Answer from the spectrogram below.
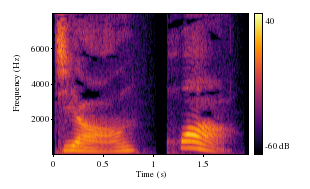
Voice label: "jiang3 hua4", chinese; Giáo trình Hán ngữ

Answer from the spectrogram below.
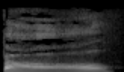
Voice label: "bao", Chinese; 抱; (tính từ) no; Giáo trình chuẩn HSK3

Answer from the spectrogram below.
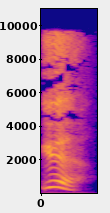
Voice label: "yue4", Chinese; 越; (phó từ) càng; Giáo trình chuẩn HSK3

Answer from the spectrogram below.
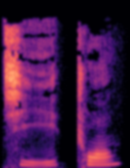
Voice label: "qi3chuang2", chinese; Giáo trình Hán ngữ

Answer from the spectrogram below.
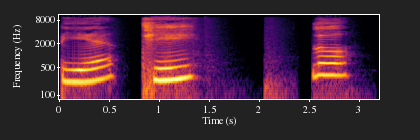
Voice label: "bie2ti2le5", Chinese; 别提了; đừng nhắc đến nữa

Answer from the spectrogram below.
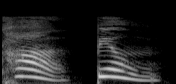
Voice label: "kan4 bing4", chinese; 看病 : khám bệnh; Giáo trình Hán ngữ

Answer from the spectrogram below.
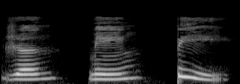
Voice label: "ren2min2bi4", chinese; Giáo trình Hán ngữ

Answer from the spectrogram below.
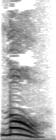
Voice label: "lou4", chinese; 落; rơi, rụng

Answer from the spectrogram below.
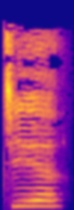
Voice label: "jie1", chinese; 接; (động từ) đón; Giáo trình chuẩn HSK3

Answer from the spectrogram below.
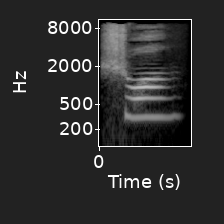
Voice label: "shuang1", Chinese; 双; (lượng từ) đôi; Giáo trình chuẩn HSK3

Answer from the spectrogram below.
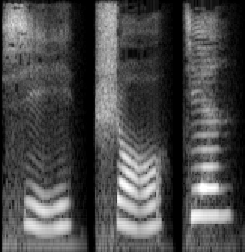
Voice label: "xi3shou3jian1", Chinese; 洗手间; (danh từ) nhà vệ sinh; Giáo trình chuẩn HSK3

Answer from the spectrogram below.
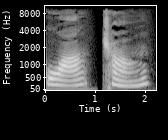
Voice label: "guang3 chang3", chinese; Giáo trình Hán ngữ

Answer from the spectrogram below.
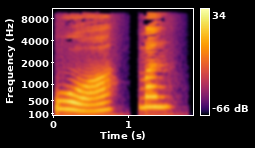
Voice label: "wo3men5", Chinese

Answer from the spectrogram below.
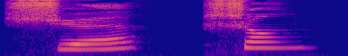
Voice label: "xue2 sheng5", Chinese

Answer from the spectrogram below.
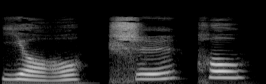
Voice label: "you3shi2hou5", Chinese

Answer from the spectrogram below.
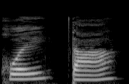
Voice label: "hui2da2", chinese

